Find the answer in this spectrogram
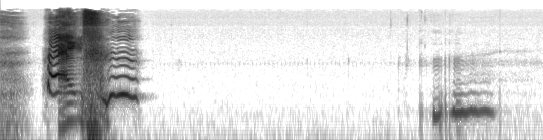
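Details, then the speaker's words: Person half-asleep after taking sleep medication, sneezes induced by tickling the nose: one big voiced sneeze with sharp intake and burst, then silence and a short soft vocal sound; sneezing. "I keep sneezing. I'm tired. I sneeze."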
